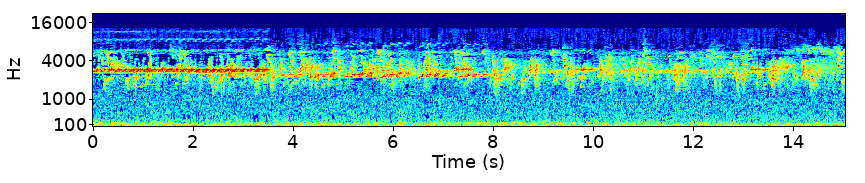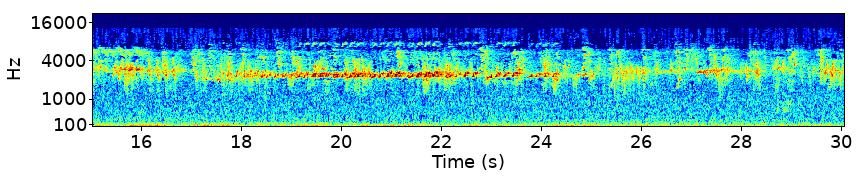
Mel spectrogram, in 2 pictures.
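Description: Dawn chorus of many birds singing and calling at once, with several voices overlapping. Long, rapid trilled phrases stand out near the start and again in the second half.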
